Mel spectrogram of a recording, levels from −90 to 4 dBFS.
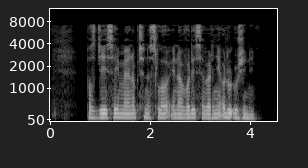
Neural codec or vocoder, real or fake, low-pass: none; real; 7.2 kHz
